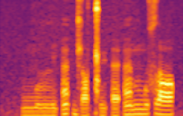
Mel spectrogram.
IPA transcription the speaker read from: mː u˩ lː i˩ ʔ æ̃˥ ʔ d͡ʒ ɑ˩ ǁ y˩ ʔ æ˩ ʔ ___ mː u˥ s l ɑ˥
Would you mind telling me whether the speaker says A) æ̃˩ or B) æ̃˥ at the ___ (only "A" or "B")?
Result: B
